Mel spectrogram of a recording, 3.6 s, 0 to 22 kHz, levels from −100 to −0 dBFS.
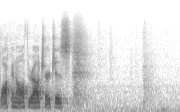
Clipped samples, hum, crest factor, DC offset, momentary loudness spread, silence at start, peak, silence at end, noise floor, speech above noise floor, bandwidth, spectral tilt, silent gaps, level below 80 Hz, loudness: under 0.1%; none; 20 dB; under 0.1%; 15 LU; 0 s; -18 dBFS; 0.7 s; -68 dBFS; 32 dB; 13.5 kHz; -5.5 dB/octave; none; -72 dBFS; -36 LUFS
